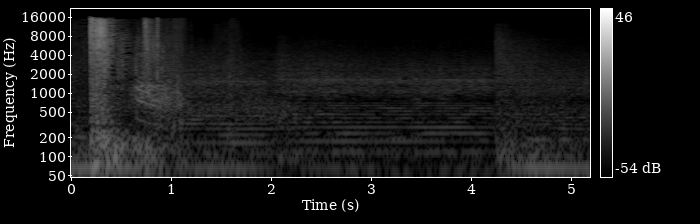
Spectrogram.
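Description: A warplock firearm in the video game Mordheim fires one sharp, loud gunshot that rings out and decays, followed later by a softer thump and rumble.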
